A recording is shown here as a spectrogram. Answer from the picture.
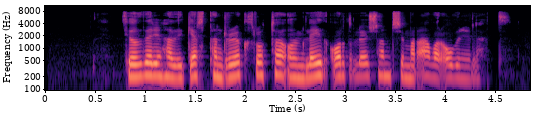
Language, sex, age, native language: Icelandic, female, 40-49, Icelandic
